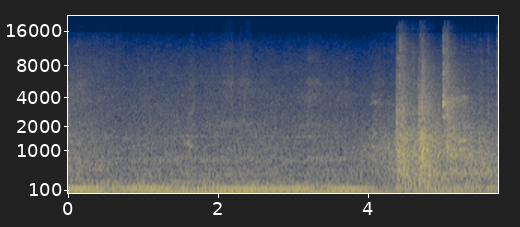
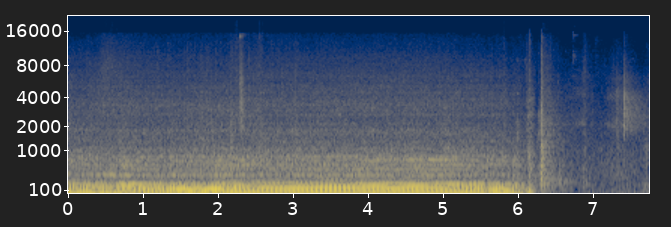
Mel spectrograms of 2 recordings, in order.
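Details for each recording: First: Jeep YJ Wrangler idling after fitting a new quieter aftermarket exhaust: low, soft, steady exhaust hum with no raps, ticks or leaks; quiet and healthy, followed by door and handling noise. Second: Jeep YJ Wrangler four-cylinder at idle with exhaust essentially missing after the catalytic converter: deep, raw, very loud unmuffled drone.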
